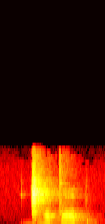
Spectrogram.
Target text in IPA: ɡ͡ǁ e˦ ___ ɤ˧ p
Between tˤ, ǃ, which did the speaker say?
tˤ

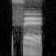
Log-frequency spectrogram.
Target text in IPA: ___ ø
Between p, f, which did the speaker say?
f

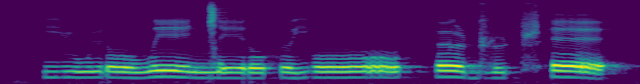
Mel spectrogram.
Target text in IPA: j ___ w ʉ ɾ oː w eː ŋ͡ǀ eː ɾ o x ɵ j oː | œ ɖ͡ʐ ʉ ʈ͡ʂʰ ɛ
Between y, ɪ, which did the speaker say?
y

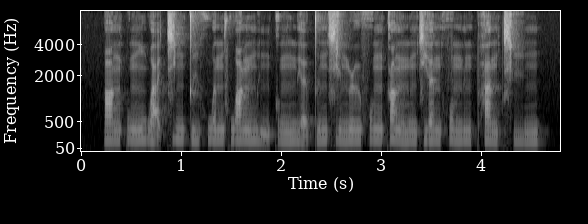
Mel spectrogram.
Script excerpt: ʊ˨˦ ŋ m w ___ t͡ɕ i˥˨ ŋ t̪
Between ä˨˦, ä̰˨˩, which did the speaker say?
ä̰˨˩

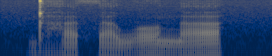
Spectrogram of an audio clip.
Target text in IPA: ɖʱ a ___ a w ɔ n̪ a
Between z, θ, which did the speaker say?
θ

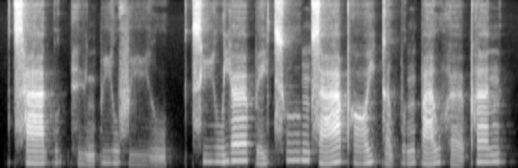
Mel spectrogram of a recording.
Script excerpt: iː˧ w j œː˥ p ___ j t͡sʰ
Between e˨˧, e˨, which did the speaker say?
e˨˧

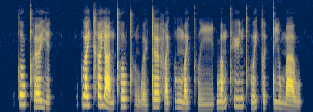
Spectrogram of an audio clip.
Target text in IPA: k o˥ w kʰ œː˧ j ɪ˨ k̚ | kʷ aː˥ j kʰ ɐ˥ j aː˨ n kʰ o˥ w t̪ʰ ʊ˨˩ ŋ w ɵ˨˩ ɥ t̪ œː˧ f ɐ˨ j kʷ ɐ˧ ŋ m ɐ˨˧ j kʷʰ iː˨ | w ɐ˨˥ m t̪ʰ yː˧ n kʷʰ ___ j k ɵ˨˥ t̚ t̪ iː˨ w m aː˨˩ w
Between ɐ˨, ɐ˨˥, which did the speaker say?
ɐ˨˥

